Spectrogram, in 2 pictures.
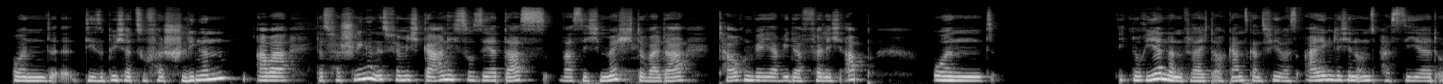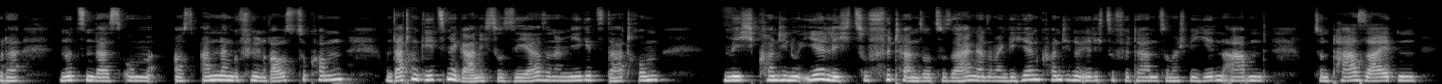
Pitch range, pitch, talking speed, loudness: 170-195 Hz, 180 Hz, 170 wpm, -19 LUFS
